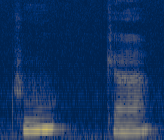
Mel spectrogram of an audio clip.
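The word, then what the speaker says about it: kookaburra: Alors ici, on a le O comme dans foot, deux O anglais, hein? Comme dans foot. Donc, on va lire OU. Koukaburra.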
